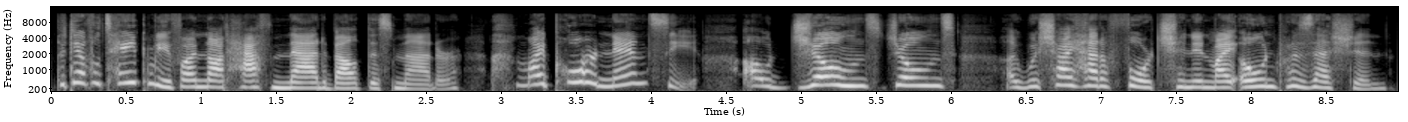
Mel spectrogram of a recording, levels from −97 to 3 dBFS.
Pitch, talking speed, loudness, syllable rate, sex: 290 Hz, 195 wpm, -19 LUFS, 5.2 syllables/s, female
